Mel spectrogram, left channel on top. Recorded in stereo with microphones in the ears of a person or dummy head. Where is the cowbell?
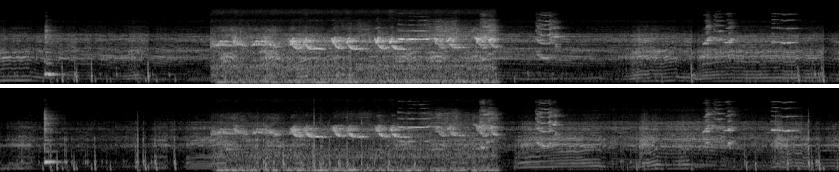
70° right (ahead or behind), 0.9 m.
